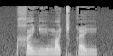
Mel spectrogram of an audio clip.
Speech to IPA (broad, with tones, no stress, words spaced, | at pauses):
χɘ˦ʎi˨mɒ˦˨c qi˨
